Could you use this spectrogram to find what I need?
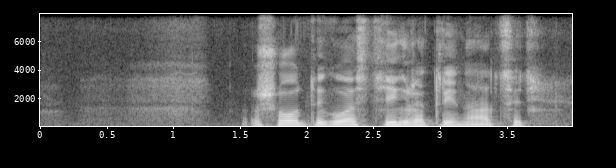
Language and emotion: Russian, neutral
